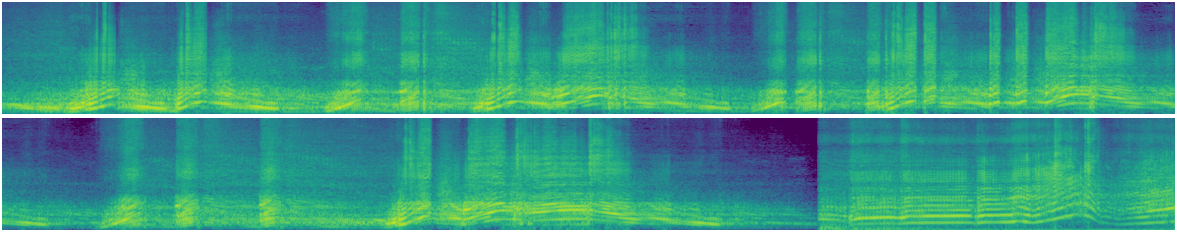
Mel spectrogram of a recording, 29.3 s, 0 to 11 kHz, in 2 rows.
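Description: BMW M3 E92 V8s on aftermarket Kreissieg and Akrapovic exhausts revved hard over and over, the pitch sweeping up and falling back, with sharp cracks between revs. About 25 seconds in, a Nissan GT-R R35's twin-turbo V6 accelerates hard from a launch, its pitch climbing, dropping once at a gear change near the end, then climbing again.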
